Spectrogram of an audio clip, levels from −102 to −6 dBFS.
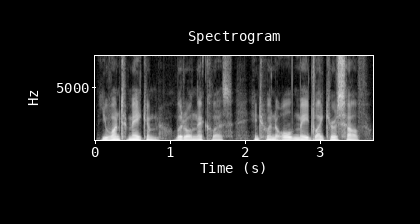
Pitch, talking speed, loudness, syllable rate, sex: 115 Hz, 175 wpm, -16 LUFS, 5.8 syllables/s, male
